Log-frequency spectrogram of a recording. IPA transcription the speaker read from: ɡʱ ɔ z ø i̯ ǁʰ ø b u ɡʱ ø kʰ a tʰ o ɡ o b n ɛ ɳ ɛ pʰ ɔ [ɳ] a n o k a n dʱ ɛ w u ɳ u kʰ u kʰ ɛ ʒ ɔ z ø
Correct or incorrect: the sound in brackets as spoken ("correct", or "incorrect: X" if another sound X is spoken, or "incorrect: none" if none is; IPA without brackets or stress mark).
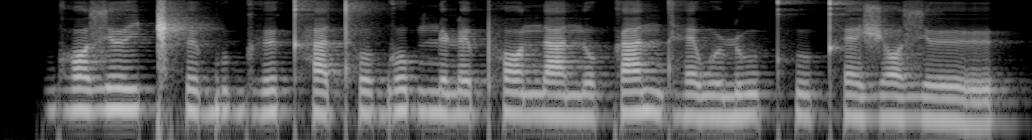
incorrect: n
